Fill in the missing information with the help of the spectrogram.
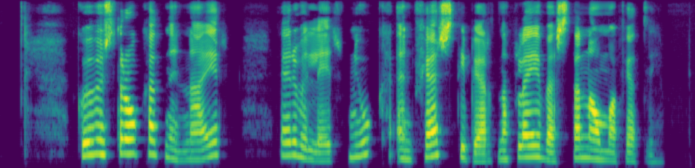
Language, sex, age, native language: Icelandic, female, 60-69, Icelandic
